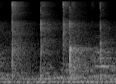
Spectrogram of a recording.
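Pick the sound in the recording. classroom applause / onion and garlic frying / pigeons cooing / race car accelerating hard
classroom applause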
